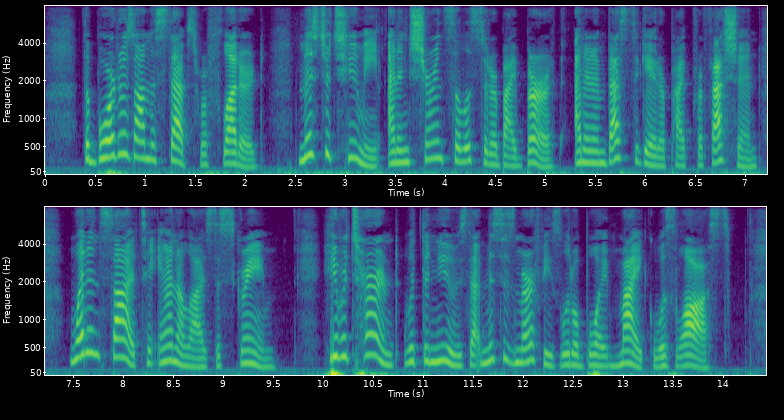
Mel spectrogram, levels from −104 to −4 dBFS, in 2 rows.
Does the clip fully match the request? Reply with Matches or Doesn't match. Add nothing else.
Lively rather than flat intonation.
Matches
